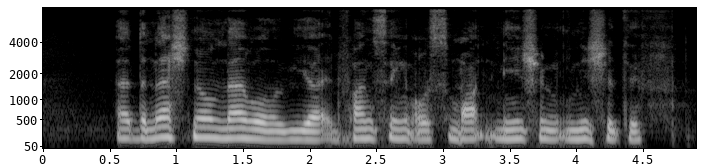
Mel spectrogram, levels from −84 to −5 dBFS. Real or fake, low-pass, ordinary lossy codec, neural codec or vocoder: fake; none; none; codec, 16 kHz, 2 kbps, FunCodec, trained on LibriTTS, 25 frames a second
